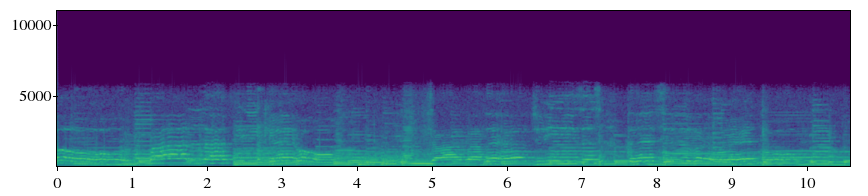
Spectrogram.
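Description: Two acoustic guitars and a ukulele strummed together, with a man singing a gospel song over them.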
